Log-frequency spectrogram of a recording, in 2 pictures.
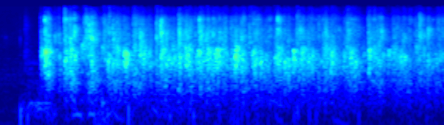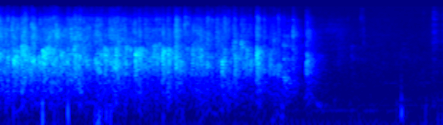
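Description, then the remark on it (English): An audience breaks into sustained applause for Mr. Kurkov, a dense wash of many hands clapping at steady loudness for about nine seconds before tapering off into quiet. “I think you deserve a big applaud.”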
